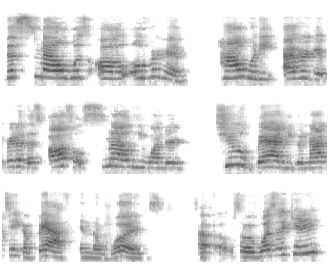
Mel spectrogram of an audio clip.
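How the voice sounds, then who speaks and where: A woman reading a children's picture book aloud as a storyteller, expressive and teacherly, with asides to young listeners. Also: high-pitched, measured pace. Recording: echoey room.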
